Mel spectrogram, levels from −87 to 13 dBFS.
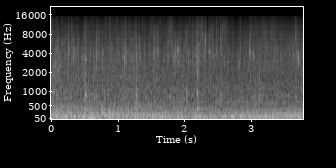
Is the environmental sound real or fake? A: fake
